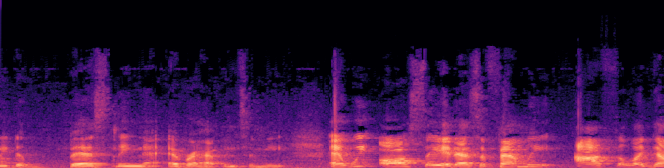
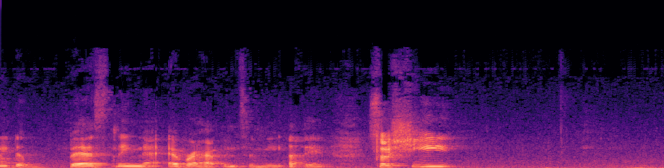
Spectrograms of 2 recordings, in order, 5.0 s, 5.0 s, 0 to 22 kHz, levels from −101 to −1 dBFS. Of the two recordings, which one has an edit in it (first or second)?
second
